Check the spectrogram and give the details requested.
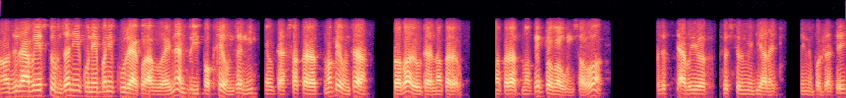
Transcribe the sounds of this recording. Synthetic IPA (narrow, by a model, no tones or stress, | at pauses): ɦʌd͡zuɾʌbʌest̪oɦunt͡sʰʌnikunʌjpʌnikuɾakoʌbʌɦʌjnʌd̪ujpʌk̚t͡sʰeɦunt͡sʰʌniewʈasʌkaɾat̪̚mʌkʌjɦunt͡sʰʌ | prʌbʱawewʈanʌkʌɾ | nʌkʌɾat̪mʌkʌjprʌbʱabɦunt͡sʰʌɦo | ʌd͡zʌst̪eʌbʌjososijʌlmiɖijalaj | d̪inupʌrd̪at͡saĩ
